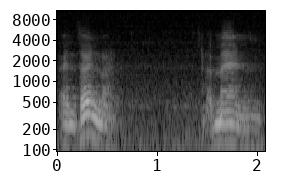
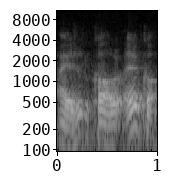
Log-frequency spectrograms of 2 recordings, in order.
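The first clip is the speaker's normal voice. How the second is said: normal talking voice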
